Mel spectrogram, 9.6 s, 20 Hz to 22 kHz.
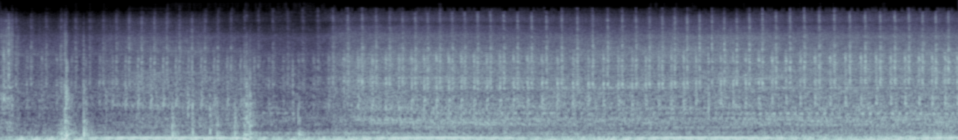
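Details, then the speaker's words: VW Beetle VR6 at idle, few hundred miles after long storage, new timing chains: fast, light ticking over steady hum, owner suspects lifter or valvetrain; before engine flush and hydraulic lifter additive. "minate or at least minimize what I'm thinking is this valve train noise so let me know in the comments how bad you think this noise is"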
